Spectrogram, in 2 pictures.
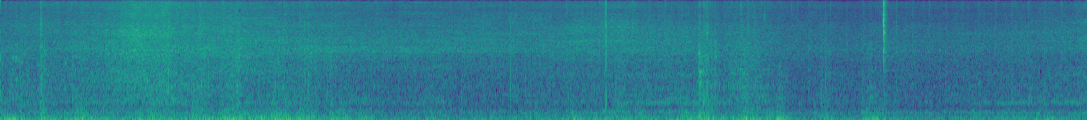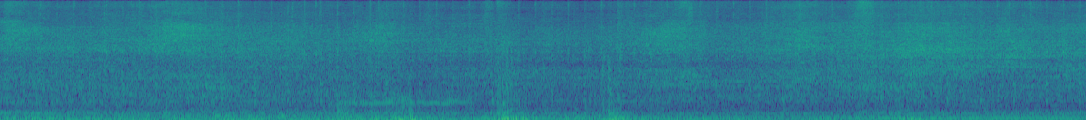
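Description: Steady low rumble of a car and wind-buffeted phone microphone, with a few brief knocks.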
